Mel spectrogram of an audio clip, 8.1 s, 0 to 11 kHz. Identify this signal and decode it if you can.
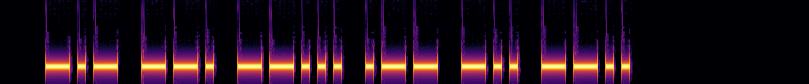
Morse code, heard as a keyed tone, about 15 wpm, 700 Hz. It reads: KG7WDZ
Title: USA Call Signs - 6 Characters - 15wpm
